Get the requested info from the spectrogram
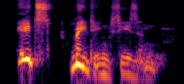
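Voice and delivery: low, soft nature-documentary narrator murmur. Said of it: "that's my Richard At-, Attenborough".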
